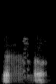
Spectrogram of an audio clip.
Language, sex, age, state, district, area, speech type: Punjabi, male, 45-60, Punjab, Bathinda, urban, conversation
